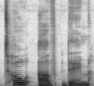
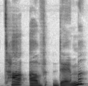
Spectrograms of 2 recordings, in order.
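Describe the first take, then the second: First: The first vowel sounds like 'oh'. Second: The first vowel sounds like 'ah'. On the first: Do not be enticed into worshiping them. The speaker calls it right. "but rather to'avdem" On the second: Do not worship them. The speaker calls it wrong. "we should pronounce this word not ta'avdem"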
